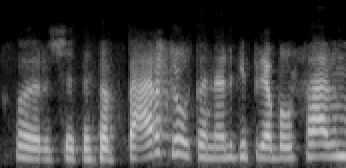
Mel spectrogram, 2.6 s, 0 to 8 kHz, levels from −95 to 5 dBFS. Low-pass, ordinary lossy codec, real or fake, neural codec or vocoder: 7.2 kHz; Opus, 64 kbps; fake; codec, 16 kHz, 2 kbps, X-Codec, WavLM features, trained on Multilingual LibriSpeech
